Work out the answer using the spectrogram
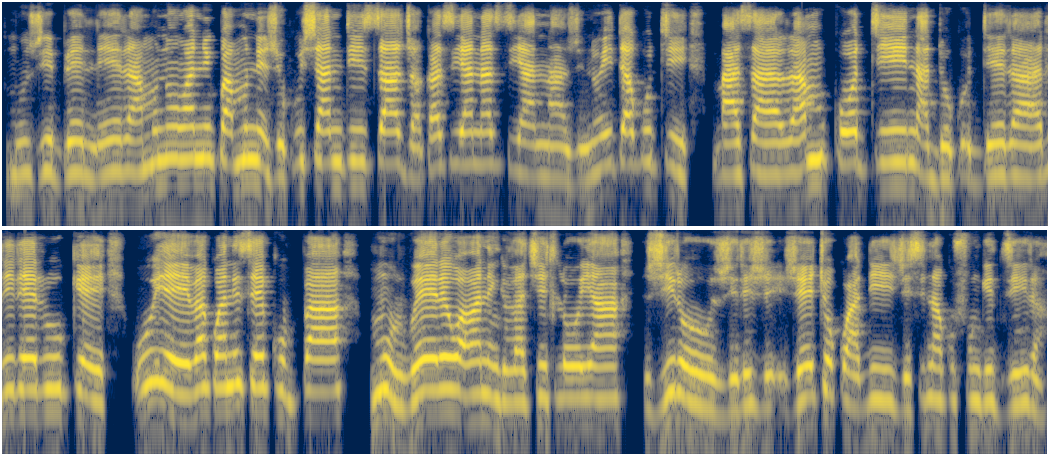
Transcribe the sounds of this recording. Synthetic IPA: muʐibʱe̞ɮe̞ramuno̞wanikwamune̞ʐe̞kuʃandisaʐakasijanasijanaʐino̞itakuti | ɓasaramuko̞tinadʱo̞kodʱe̞rarire̞ruke̞uje̞ʋakwanise̞kupa | murwe̞ɾe̞waʋane̞ŋɡe̞ʋat͡ʃiɬo̞ja | ʐiɾo̞ʐiiʐet͡ʃo̞kwaɗiʐisinakufuŋɡid͡ziːra

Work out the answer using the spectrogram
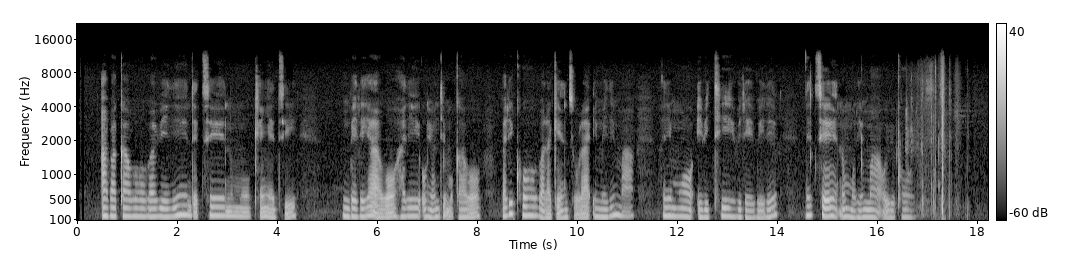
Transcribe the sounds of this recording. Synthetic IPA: aβaɡ̥aβo̞βaβiɾinde̞t͡se̞numukʰe̞ɲe̞̰z̥ḭ | imbe̞ɾe̞jaːβo̞̰ɦaɾiuɲuːndḭmṵɡ̥aβo̞̰ | βaɾikʰo̞βaɾa̰ɡe̞ːnzṵɾa̰ʔimiɾima | haɾimŋo̞iβitʰiβiɾe̞βiɾe̞ | nde̞t͡se̞nʔumuɾimawḭβiɡoɾ

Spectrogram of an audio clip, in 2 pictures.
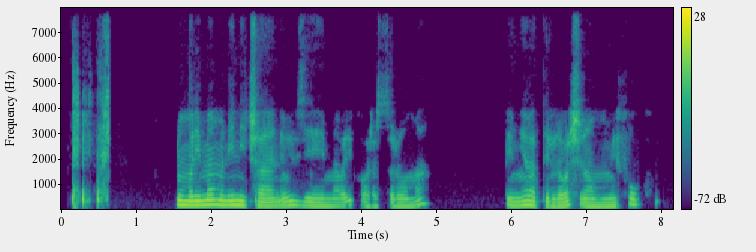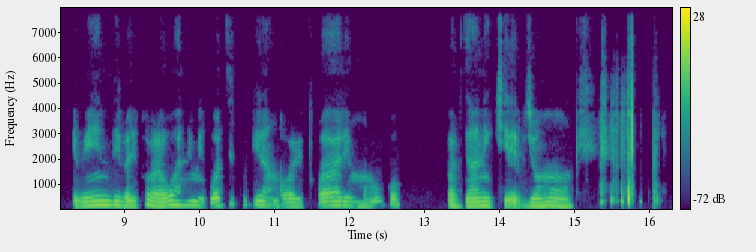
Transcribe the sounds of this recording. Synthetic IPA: numuɾimamuninit͡ʃaːne̞wivjeːmaβaɾiko̞βaɾaso̞ɾo̞ma | βimŋeβate̞ɾuɾaβaʃiɾaŋomumifuko̥ | ḭβiːndiβa̰ɾiko̞βaɾaβuhanimiɡo̞zikuɡiɾaŋɡo̞βaβitwaːɾe̞muɾuɡo̞̰ | βavjaːnikʰḭɾḛvjuːmuːŋɡe̥

